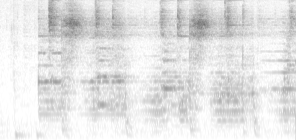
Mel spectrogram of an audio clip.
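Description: Music leaking from the open earcups of a pair of Trust Urban Ziva wired on-ear headphones playing at full volume: thin and tinny, with almost no bass.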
